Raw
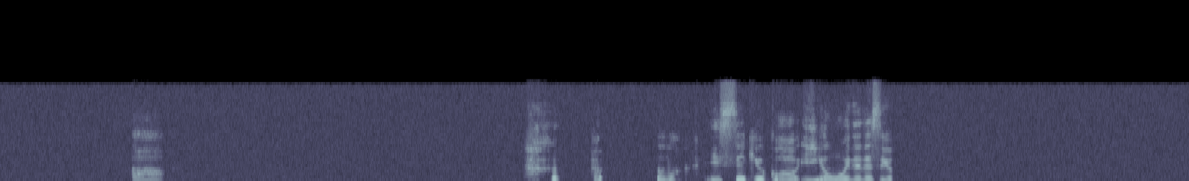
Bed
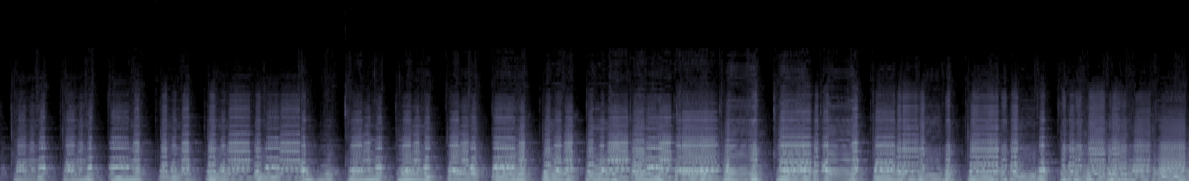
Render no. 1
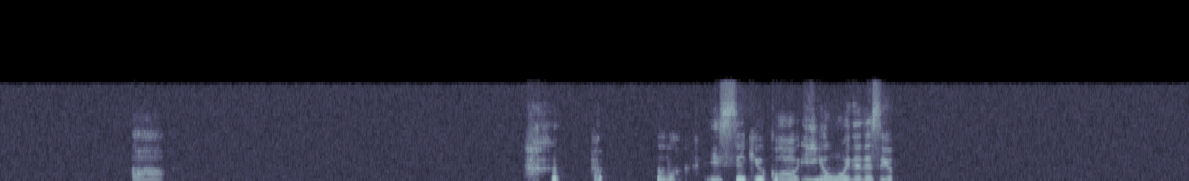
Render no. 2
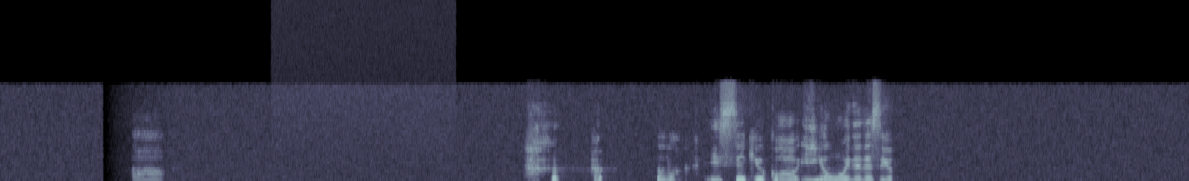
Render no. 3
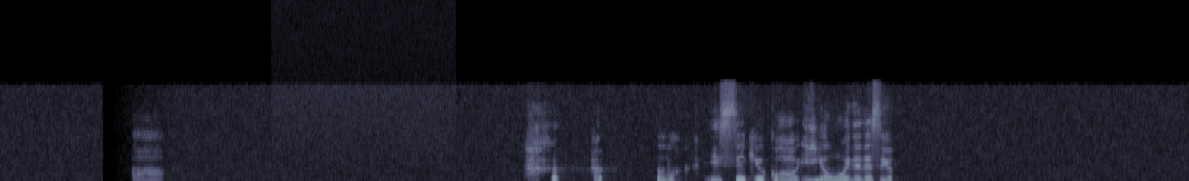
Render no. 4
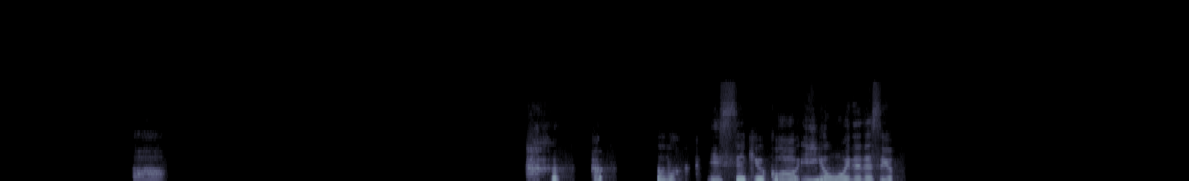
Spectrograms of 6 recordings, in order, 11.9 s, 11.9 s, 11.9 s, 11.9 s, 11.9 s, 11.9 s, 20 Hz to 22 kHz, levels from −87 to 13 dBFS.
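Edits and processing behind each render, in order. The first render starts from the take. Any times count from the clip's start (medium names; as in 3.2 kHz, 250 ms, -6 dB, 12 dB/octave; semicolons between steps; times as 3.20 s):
noise reduction 6 dB, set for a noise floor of -44 dBFS
1.03–1.77 s: fade in; 2.71–4.56 s: zero-crossing glitches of -47 dBFS; 5.56–6.17 s: peaking EQ 1.6 kHz +10 dB 0.31 oct
trim -12 dB
gate -50 dBFS, range -34 dB; three-band isolator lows -18 dB, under 200 Hz, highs -24 dB, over 2.4 kHz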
